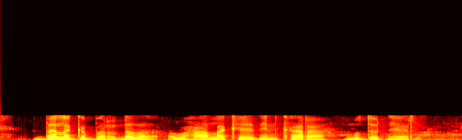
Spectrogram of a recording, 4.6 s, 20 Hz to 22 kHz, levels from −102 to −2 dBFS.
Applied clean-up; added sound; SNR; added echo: none; none; none; none.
